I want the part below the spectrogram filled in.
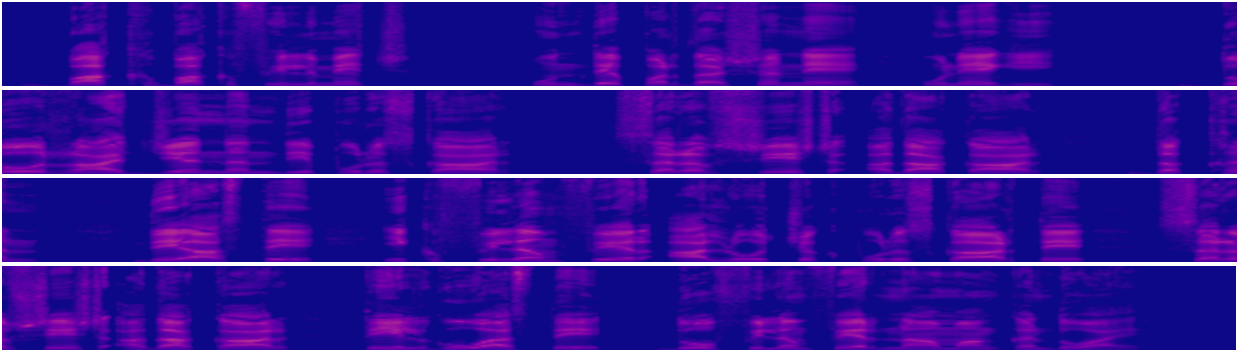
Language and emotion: Dogri, neutral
